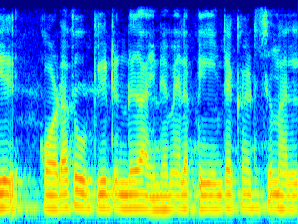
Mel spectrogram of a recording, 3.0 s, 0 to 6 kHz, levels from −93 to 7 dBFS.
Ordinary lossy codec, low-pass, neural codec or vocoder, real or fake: none; 5.4 kHz; codec, 16 kHz, 4 kbps, FunCodec, trained on Chinese and English, 50 frames a second; fake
